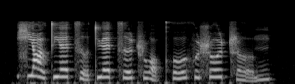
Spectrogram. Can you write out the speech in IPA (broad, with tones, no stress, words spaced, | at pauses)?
ɕjɑ˥˩ʊ̯t̪jɛ˥t͡sɹ̩˨˩t̪ɥɛ˥ t͡sɹ̩˧˥ʈ͡ʂwɔ̰˨˩ kʰo˧˥ʊ̯xu˧ʂo˥ʊ̯ ʈ͡ʂɤ̰˨˩˦ŋ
